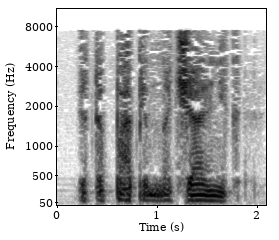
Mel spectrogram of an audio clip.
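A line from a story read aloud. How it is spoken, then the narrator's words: Barely audible whisper. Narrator (Russian): чуть слышно шепнул Рон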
